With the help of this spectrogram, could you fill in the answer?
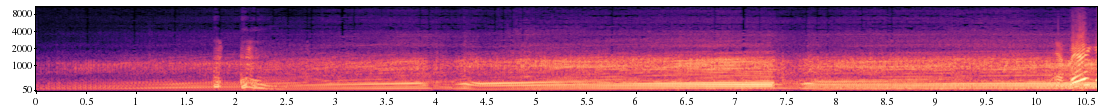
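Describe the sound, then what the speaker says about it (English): A 2013 Yamaha V Star 250 motorcycle accelerates hard through several gears, its engine note climbing steadily with brief dips at each shift, loud and close throughout. "For a bike this size, this thing actually accelerates very good."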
